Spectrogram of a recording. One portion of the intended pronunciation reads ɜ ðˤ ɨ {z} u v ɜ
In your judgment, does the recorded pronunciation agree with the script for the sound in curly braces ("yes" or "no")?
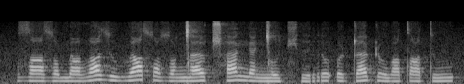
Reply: yes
